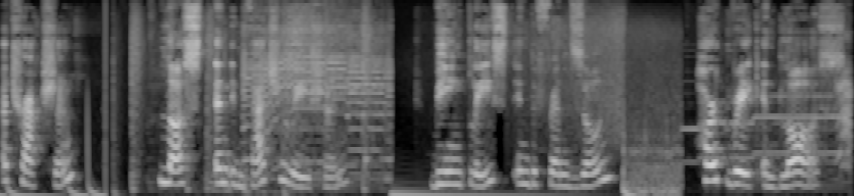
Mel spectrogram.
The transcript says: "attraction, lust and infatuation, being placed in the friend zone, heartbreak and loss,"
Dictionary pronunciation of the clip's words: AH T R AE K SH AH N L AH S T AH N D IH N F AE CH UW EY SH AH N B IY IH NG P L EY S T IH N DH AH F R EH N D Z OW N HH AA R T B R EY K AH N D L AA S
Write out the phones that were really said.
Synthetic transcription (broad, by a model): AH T R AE K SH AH N L AH S T AH N D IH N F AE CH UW EY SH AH N B IY IH NG P L EY S T IH N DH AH F R EH N D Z OW N HH AA R T B R EY K AH N D L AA S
